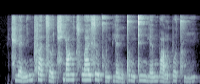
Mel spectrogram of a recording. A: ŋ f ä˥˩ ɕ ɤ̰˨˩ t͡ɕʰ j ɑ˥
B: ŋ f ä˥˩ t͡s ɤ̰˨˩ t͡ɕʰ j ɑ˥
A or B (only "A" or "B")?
B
